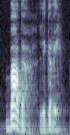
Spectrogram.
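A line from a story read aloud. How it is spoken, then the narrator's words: Woman exclaiming, sinister menace. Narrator (Italian): esclamò la donna con uno sguardo che scintillò di una luce sinistra terribile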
